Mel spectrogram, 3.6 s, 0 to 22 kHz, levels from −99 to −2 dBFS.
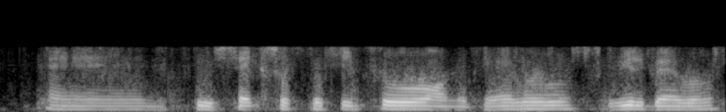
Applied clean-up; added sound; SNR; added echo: neural separator model SepFormer DNS4.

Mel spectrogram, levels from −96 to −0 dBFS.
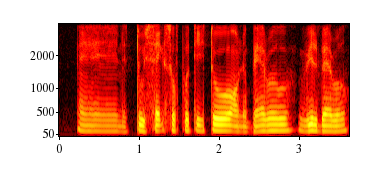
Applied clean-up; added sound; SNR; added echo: none; none; none; none.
